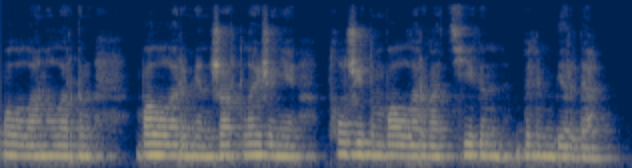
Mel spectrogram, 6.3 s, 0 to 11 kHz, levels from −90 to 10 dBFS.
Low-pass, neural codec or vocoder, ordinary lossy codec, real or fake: 9.9 kHz; none; none; real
